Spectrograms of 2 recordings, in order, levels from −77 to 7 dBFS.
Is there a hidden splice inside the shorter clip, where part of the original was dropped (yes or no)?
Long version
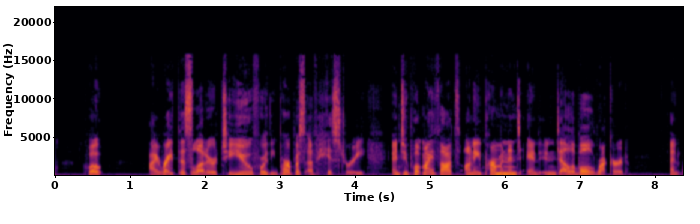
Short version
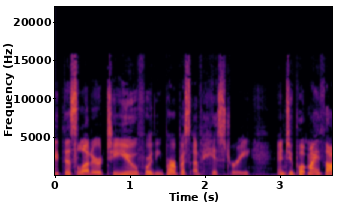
no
